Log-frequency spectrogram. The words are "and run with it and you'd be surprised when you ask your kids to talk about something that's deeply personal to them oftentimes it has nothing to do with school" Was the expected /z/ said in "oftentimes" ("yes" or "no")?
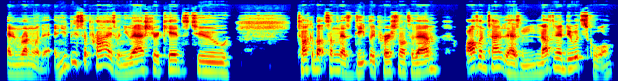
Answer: yes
